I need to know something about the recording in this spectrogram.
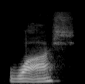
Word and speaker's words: gouache: So it's spelled Gouche, gouache, it's pronounced.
